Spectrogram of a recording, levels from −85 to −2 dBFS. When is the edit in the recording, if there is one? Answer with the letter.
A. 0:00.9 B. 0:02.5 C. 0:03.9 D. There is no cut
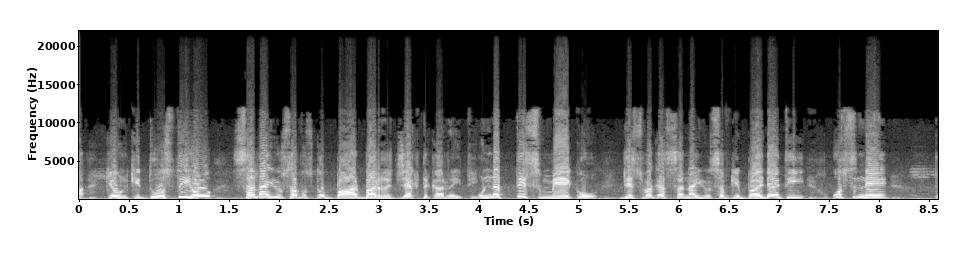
C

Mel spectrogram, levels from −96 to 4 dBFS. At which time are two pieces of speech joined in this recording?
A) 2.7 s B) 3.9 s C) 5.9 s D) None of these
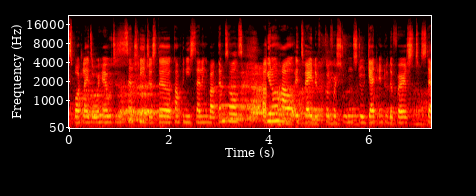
B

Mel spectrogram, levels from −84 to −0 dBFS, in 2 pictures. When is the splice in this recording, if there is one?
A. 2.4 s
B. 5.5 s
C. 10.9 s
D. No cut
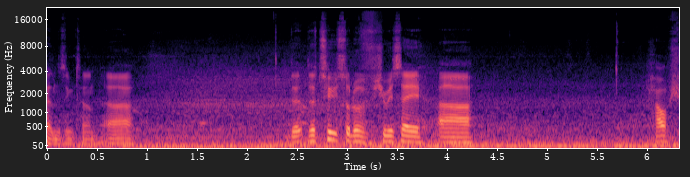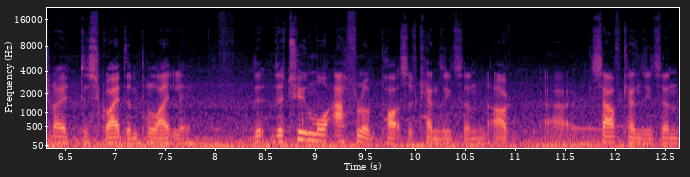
D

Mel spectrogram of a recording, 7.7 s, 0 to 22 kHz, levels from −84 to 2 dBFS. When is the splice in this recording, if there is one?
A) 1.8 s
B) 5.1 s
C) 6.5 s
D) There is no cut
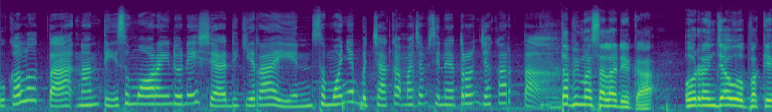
D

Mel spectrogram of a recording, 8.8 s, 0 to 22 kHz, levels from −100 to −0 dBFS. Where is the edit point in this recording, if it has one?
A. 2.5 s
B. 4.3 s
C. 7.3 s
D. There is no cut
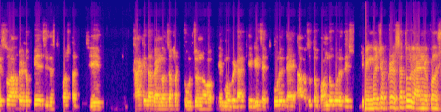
C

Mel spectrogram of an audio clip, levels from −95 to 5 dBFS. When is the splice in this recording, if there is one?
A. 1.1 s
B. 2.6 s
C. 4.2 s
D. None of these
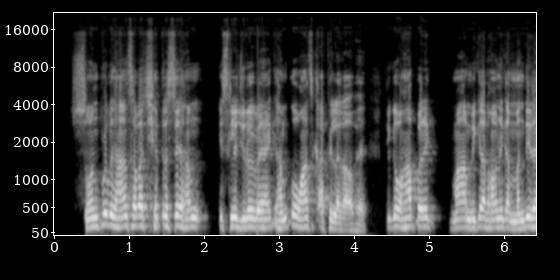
D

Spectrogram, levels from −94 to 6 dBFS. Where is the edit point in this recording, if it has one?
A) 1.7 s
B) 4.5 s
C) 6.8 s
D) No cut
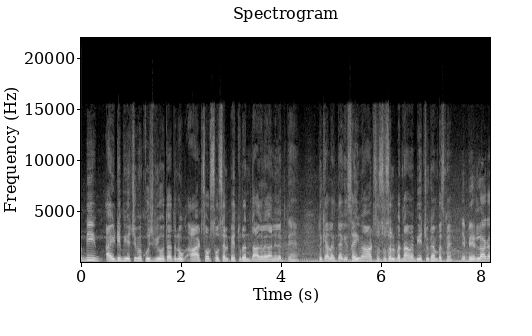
D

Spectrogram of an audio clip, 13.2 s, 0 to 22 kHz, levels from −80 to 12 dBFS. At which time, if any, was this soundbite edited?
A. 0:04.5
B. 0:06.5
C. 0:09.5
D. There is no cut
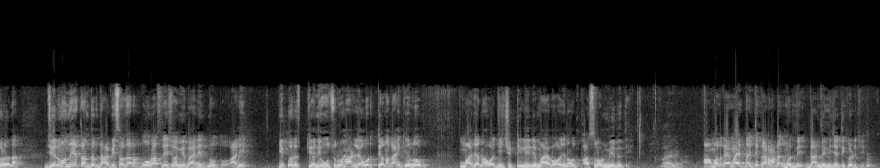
A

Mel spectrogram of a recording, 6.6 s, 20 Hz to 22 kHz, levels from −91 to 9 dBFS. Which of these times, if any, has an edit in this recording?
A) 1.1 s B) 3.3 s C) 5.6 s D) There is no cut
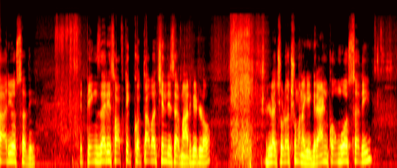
A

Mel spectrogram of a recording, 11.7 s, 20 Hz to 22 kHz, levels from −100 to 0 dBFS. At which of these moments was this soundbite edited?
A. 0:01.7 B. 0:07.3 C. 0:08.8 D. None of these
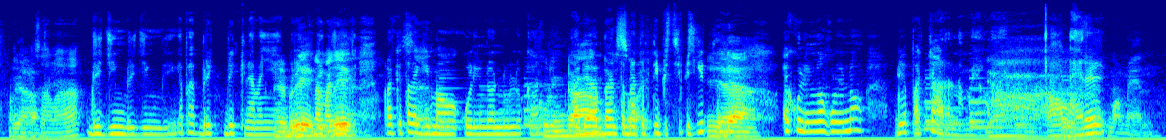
D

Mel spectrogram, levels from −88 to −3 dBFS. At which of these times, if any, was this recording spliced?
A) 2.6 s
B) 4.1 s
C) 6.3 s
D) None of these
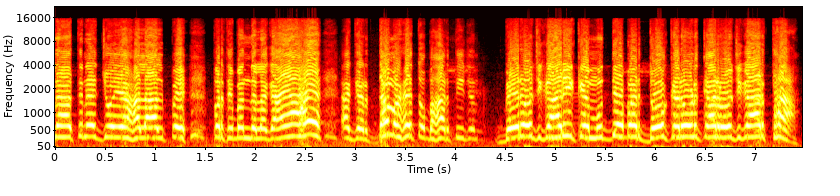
B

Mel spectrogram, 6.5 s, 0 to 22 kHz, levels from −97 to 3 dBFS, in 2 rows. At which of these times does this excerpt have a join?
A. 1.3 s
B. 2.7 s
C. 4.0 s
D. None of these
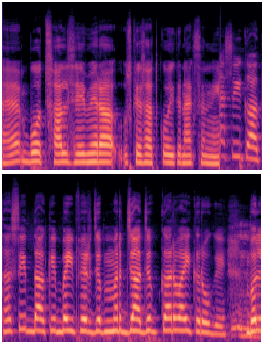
B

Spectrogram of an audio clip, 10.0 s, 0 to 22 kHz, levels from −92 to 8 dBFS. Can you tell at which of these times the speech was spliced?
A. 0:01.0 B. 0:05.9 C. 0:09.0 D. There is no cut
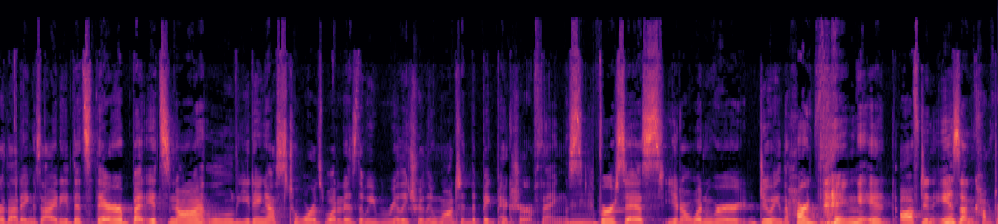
B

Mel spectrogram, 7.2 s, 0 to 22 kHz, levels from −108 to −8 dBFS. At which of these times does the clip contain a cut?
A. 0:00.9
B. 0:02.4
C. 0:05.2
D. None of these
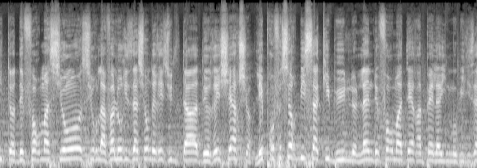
D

